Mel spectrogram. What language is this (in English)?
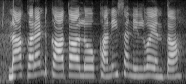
Telugu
